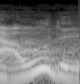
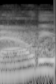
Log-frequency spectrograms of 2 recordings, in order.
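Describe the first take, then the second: First: Audi said as "a-OO-di"; Arabic-style pronunciation. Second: Said in the usual way. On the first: Shown as a demonstration. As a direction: split Audi with a catch and long "oo". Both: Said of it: "an Audi or an Audi".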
